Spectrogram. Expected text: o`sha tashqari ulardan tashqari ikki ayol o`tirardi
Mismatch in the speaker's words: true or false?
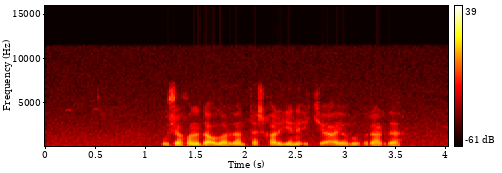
true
